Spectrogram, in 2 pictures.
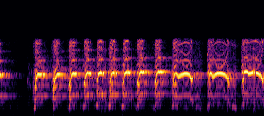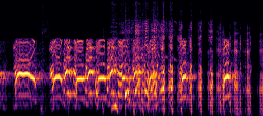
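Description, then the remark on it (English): A person imitates goose calls with their natural voice rather than a goose call device: a steady run of loud honks that speeds up into a rapid, excited cackling chatter toward the end, with no talking. “Was that a goose call or your natural voice that you just did?”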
